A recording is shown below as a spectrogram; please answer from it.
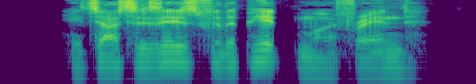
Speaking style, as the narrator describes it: he said under his breath

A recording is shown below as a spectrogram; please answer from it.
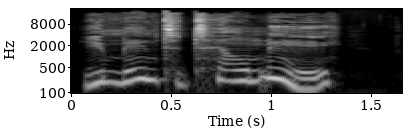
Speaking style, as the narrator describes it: she exclaimed

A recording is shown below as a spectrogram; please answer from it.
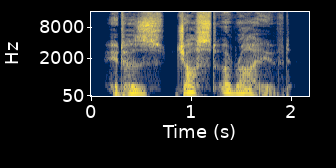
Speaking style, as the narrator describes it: Matthews mumbled, unable to look me in the eye

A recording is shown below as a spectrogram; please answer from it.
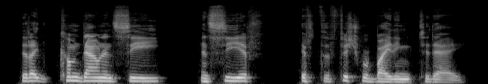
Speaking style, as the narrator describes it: stammered

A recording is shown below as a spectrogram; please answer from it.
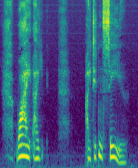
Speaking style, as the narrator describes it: she stammered

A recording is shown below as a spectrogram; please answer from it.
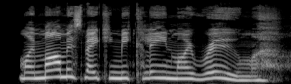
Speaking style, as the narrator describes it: I sighed

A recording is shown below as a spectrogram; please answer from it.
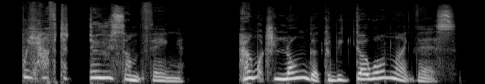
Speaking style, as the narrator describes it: Jeremy was silent until he exclaimed

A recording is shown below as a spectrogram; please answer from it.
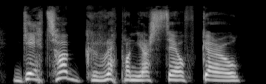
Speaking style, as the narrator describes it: she said harshly

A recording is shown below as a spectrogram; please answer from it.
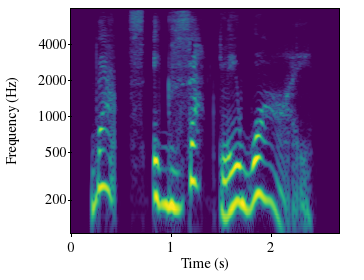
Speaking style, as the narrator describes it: she hissed

